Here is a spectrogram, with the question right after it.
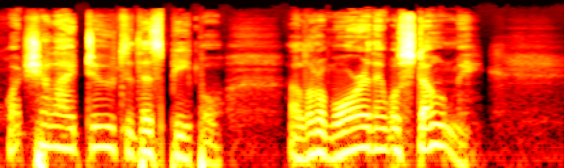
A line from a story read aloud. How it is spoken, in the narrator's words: Moses cried out to the Lord, saying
